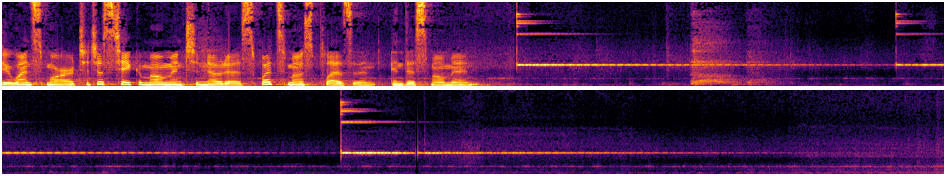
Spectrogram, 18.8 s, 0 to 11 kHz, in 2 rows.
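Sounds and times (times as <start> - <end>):
speech: 0.0 - 4.9
meditation bell ringing: 4.9 - 18.2.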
